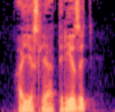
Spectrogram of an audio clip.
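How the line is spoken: Plain. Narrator (Russian): спросил Влад

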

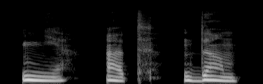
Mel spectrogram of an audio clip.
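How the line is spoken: Syllable by syllable through teeth. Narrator (Russian): По слогам процедил он

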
